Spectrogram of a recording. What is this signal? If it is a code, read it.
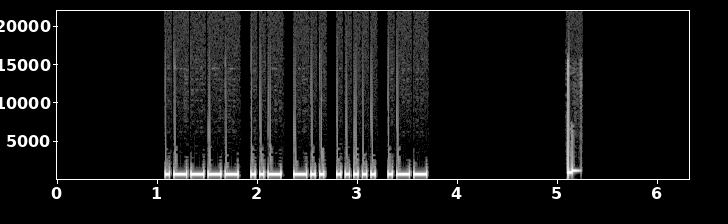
Morse code, heard as a keyed tone, about 27 wpm, 700 Hz. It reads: 1UD5W
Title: Five Challenging Letter-Number Combinations 28wpm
